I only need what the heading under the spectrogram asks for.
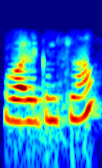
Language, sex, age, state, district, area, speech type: Kashmiri, female, 30-45, Jammu and Kashmir, Bandipora, rural, conversation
